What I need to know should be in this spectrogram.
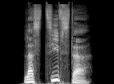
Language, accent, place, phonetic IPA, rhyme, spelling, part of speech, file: German, Germany, Berlin, [lasˈt͡siːfstɐ], -iːfstɐ, laszivster, adjective, De-laszivster.ogg
- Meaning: inflection of lasziv: 1. strong/mixed nominative masculine singular superlative degree 2. strong genitive/dative feminine singular superlative degree 3. strong genitive plural superlative degree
